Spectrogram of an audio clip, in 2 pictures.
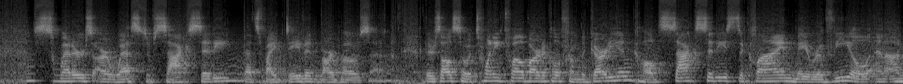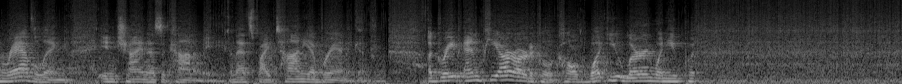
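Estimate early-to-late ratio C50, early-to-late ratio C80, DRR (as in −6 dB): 10.5 dB, 14.0 dB, 7.5 dB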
